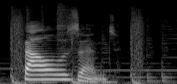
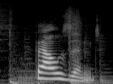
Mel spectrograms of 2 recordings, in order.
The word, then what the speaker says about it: thousand: Vale frisar aqui que a forma correta de pronunciar essa palavra é com esse som de TH. Thousand. Mas na fraseologia, para que esse som sofra menos interferência via rádio, nós falamos thousand, com o som da letra T na fraseologia especificamente.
